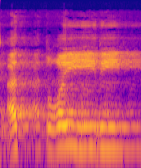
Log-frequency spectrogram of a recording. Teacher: را باریک ہے کیونکہ زیر ہے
